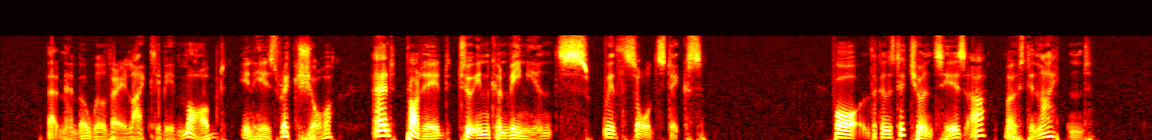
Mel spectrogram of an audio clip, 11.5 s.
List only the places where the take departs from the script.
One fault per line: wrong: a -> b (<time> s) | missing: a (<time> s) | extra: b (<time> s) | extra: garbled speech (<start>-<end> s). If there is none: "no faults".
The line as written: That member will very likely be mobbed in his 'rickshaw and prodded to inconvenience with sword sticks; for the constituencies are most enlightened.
no faults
